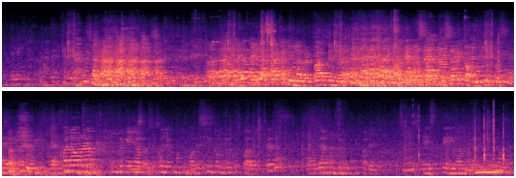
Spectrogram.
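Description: A woman speaks through a microphone over loudspeakers.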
